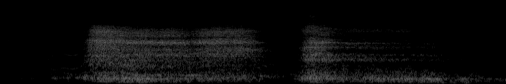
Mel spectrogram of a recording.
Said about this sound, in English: Sometimes people want to edit out the sounds of breathing, but I think that's what I'd have done in real life.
